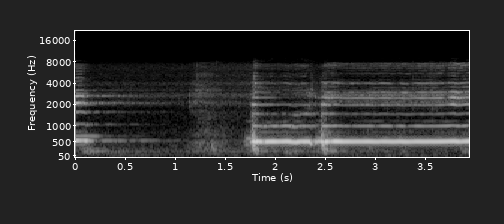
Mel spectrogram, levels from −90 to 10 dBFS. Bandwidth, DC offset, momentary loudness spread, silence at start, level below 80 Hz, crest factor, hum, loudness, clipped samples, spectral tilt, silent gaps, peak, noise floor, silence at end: 7.8 kHz; under 0.1%; 6 LU; 0 s; -72 dBFS; 14 dB; none; -18 LUFS; under 0.1%; -3.5 dB/octave; none; -6 dBFS; -56 dBFS; 0 s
